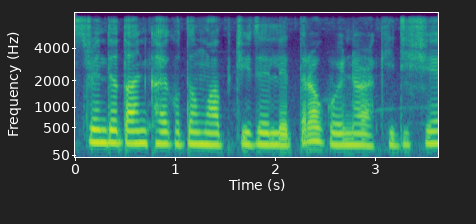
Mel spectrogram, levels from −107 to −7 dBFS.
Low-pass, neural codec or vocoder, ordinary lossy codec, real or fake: 7.2 kHz; none; none; real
